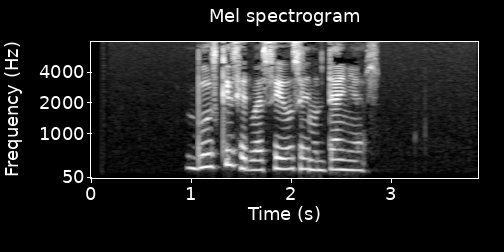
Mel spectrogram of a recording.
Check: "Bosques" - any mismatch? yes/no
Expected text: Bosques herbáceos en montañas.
no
